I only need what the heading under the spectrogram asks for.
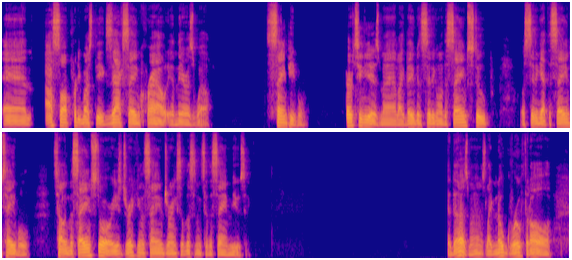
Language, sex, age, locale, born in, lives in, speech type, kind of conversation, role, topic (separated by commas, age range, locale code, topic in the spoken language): English, male, 40-44, en-US, United States, United States, conversation, podcast, guest, What important lessons have you learned from your past experiences?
